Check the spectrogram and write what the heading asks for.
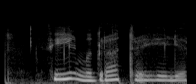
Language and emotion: Russian, sad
